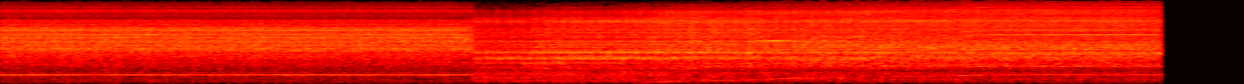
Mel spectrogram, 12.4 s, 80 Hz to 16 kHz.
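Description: Parkside PTBM 710 A1 bench pillar drill running, a steady motor hum with a constant whine. After an abrupt change about five seconds in, it runs on and its whine rises in pitch as the motor speeds up, loud enough to read 73 to 90 dB at 10 cm. The sound cuts off abruptly near the end.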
